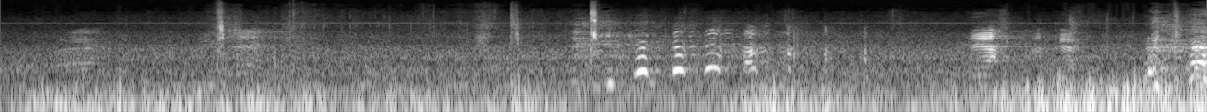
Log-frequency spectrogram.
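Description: Tennis ball struck by rackets in a rally, each hit a sharp pop, the loudest about three seconds in, over a steady low rumble. Short pitched calls come in just after the loudest hit and again near the end.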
